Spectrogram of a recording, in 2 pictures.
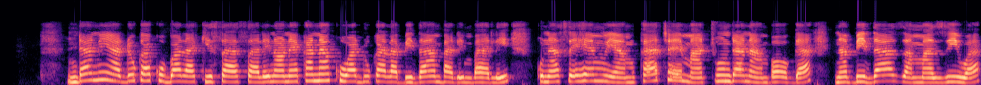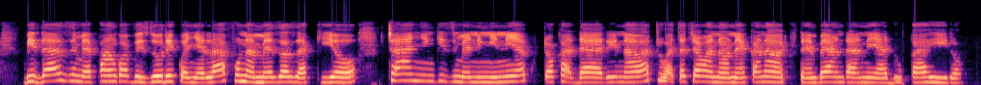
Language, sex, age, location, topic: Swahili, female, 18-24, Nairobi, finance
